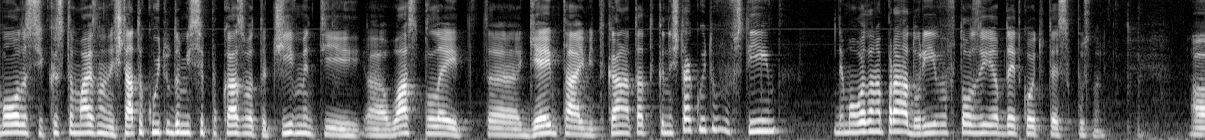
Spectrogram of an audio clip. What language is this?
Bulgarian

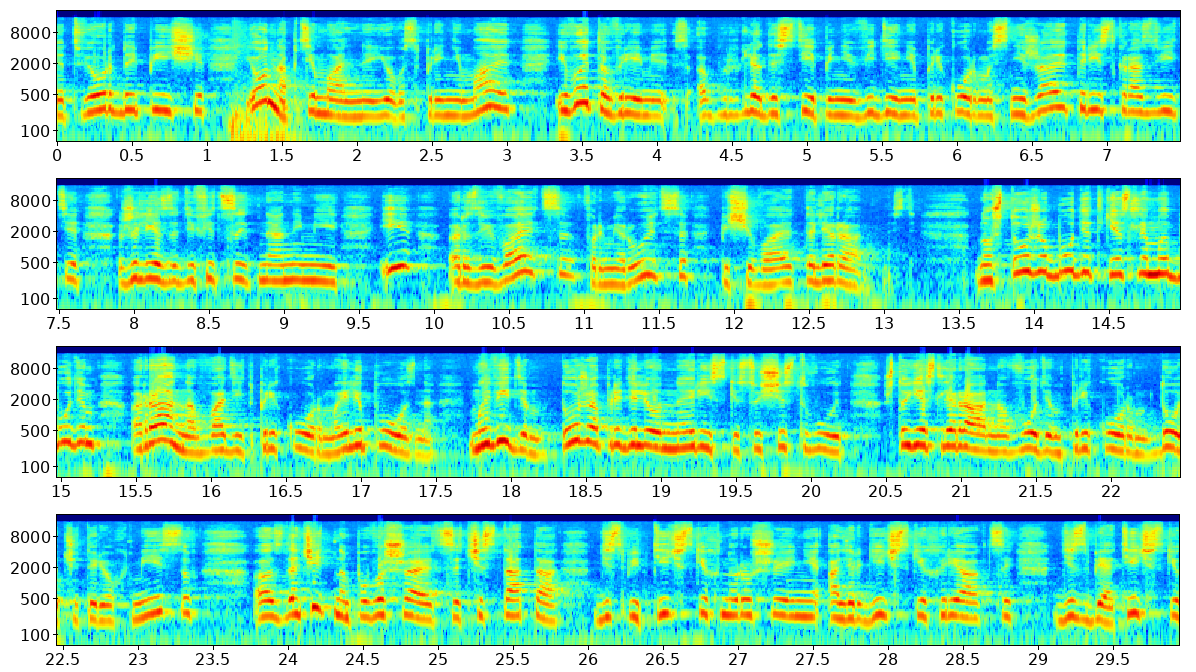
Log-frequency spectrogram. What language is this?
Russian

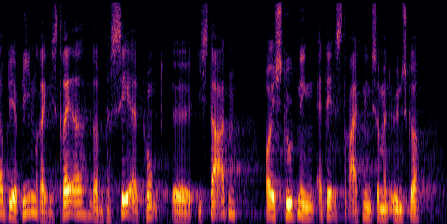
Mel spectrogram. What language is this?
Danish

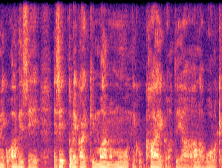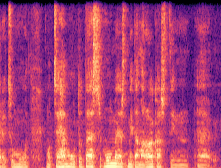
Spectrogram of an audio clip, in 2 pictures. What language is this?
Finnish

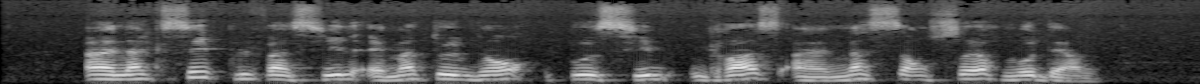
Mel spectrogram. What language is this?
French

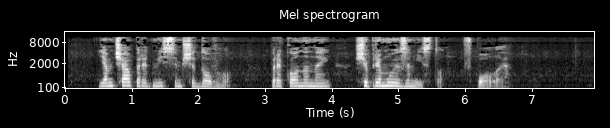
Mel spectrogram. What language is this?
Ukrainian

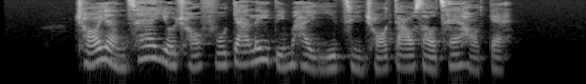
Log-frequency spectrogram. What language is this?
Cantonese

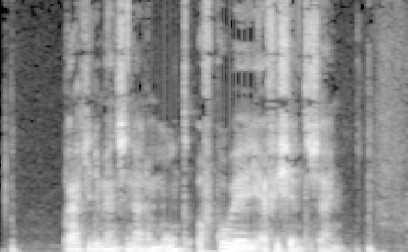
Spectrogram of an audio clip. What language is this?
Dutch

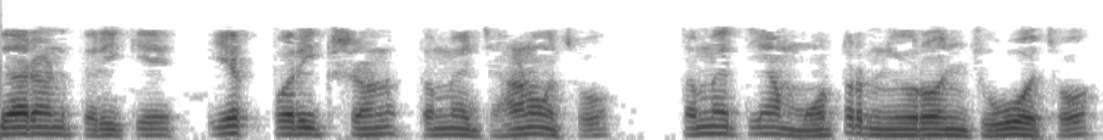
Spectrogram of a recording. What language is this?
Gujarati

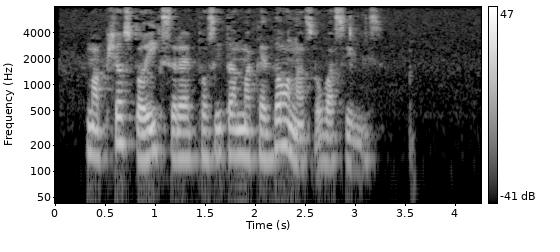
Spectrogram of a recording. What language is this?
Greek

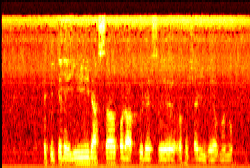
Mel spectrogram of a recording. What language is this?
Guarani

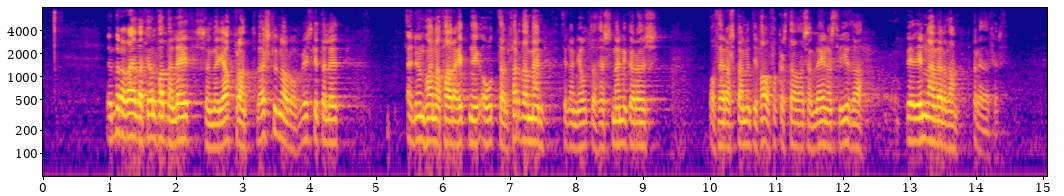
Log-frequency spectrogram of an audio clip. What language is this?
Icelandic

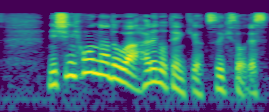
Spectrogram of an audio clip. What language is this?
Japanese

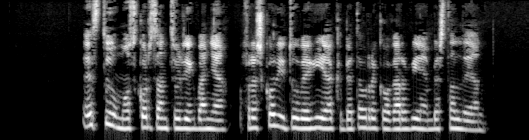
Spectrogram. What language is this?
Basque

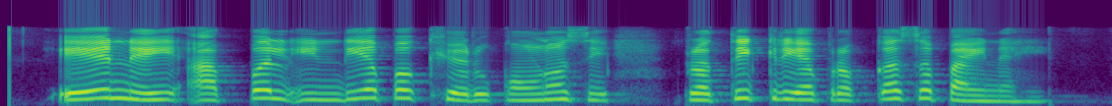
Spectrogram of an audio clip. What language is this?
Odia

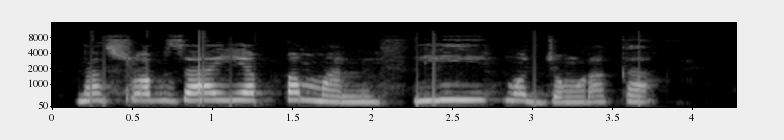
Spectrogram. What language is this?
Mundang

